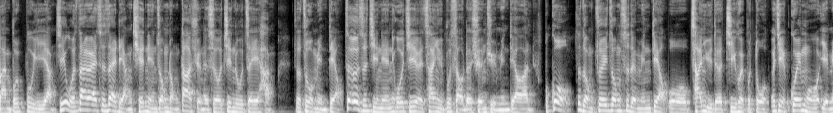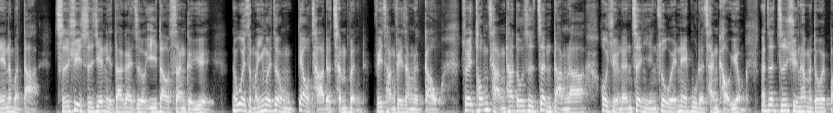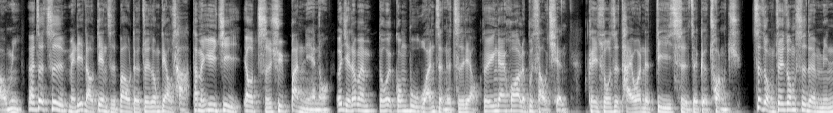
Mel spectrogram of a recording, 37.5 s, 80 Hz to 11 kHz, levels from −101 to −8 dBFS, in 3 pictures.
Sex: male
